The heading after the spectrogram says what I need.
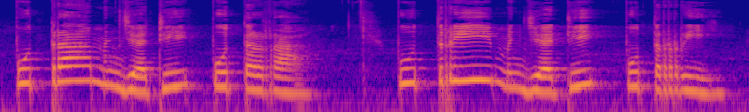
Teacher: Anaptiksis atau suara bakti adalah perubahan bunyi dengan jalan menambahkan bunyi vokal tertentu di antara dua konsonan untuk memperlancar ucapan. Bunyi yang biasa ditambahkan adalah bunyi vokal lemah.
